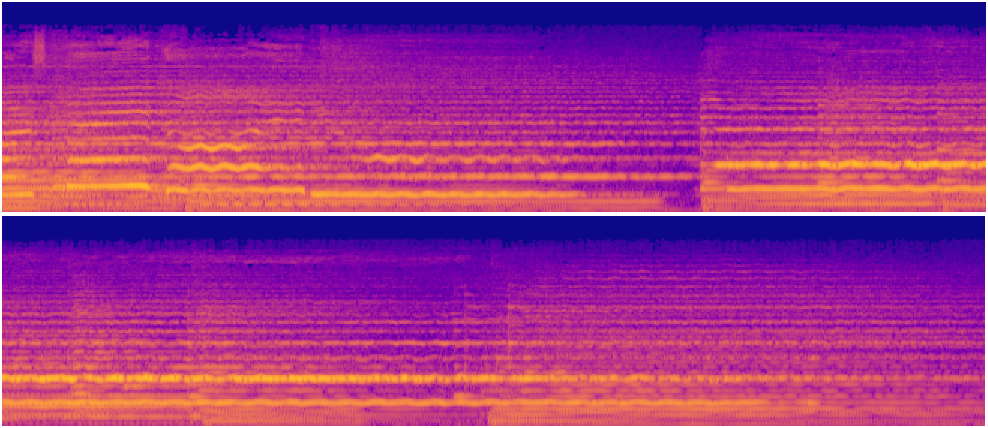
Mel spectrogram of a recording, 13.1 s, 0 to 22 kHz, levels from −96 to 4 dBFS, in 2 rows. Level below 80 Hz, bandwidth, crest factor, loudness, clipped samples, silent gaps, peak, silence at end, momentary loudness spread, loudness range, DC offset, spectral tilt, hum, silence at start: -44 dBFS; 12 kHz; 12 dB; -17 LUFS; under 0.1%; none; -4 dBFS; 0 s; 15 LU; 6 LU; under 0.1%; -5.5 dB/octave; none; 0 s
